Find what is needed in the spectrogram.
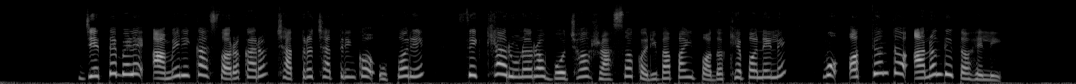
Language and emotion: Odia, happy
